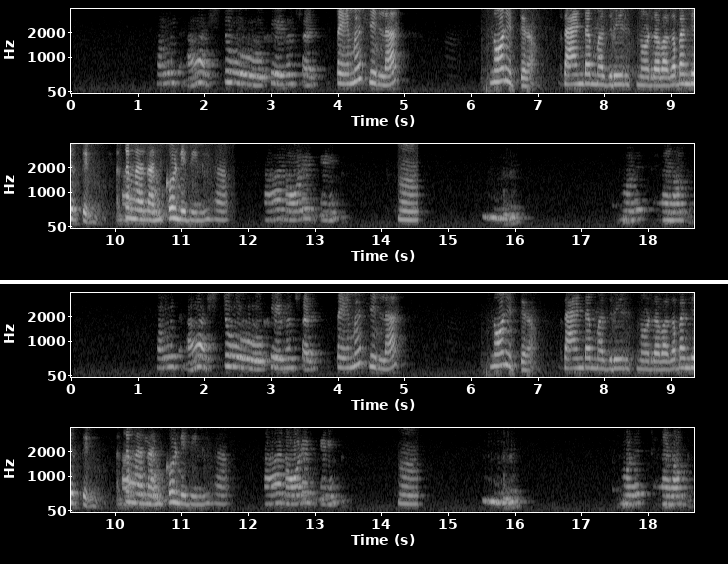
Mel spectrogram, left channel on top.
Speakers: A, on the right; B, on the left.
A: ಹೌದಾ ಅಷ್ಟು ಫೇನಸ್
B: ಫೇಮಸ್ ಇಲ್ಲ ನೋಡಿರ್ತೀರಾ ರ್ಯಾಂಡಮ್ ಆಗ ರೀಲ್ಸ್ ನೋಡ್ದವಾಗ ಬಂದಿರ್ತ ಅಂತ
A: ಹಾ
B: ನಾನನ್
A: ನೋ
B: ಅನ್ಕೊಂಡಿದ್ದೀನಿ ಹ
A: ಹಾ ನೋಡಿರ್ತೀರಿ
B: ಹ್ಮ
A: ಹ್ಮ ನೋಡಿರ್ತೀನಿ ನ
